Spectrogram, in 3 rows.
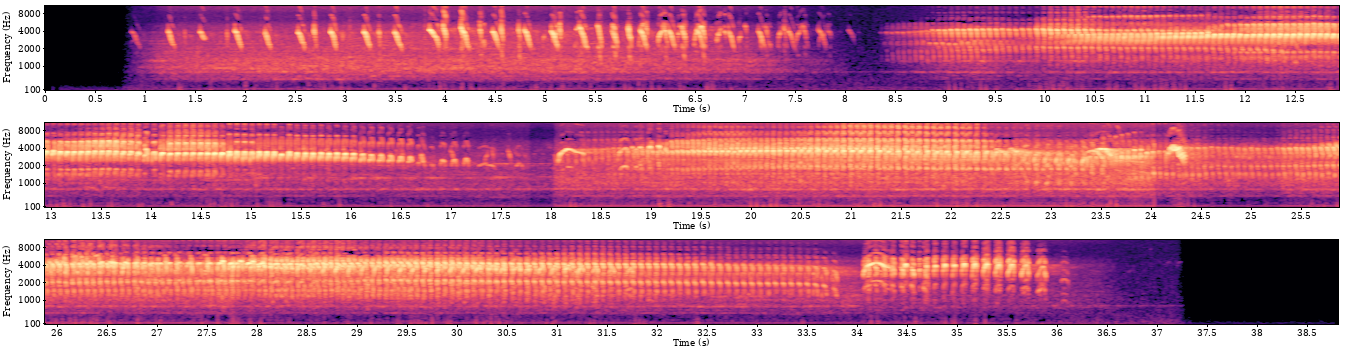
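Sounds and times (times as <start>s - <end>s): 
alpine swift calling: 0.9s - 36.1s.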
